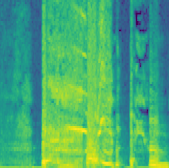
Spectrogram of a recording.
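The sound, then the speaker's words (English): A person coughs a few times in quick, harsh bursts, some with a raspy, voiced edge, separated by short pauses. “excuse me, I've been having a cough for whatever reason”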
